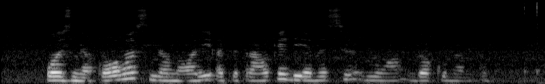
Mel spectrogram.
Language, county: Lithuanian, Vilnius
